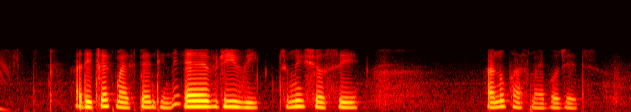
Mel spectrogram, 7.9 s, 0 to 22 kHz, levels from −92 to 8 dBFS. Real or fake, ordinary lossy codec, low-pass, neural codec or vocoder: real; none; 3.6 kHz; none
